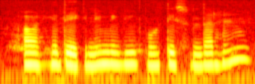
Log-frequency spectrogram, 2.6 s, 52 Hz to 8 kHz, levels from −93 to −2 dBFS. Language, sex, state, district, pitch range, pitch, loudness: Hindi, female, Uttar Pradesh, Muzaffarnagar, 165-175 Hz, 170 Hz, -18 LUFS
